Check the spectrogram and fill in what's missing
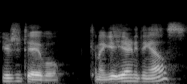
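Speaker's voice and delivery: words blended and run together. Teacher models a waiter's phrases for the class, words run together. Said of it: "all those words are just run together".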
